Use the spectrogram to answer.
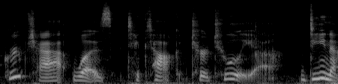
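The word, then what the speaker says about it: tertulia: chat was Tik Tok Tertullia. Dena, which I would pronounce Churchula, right, which is a crime against humanity.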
